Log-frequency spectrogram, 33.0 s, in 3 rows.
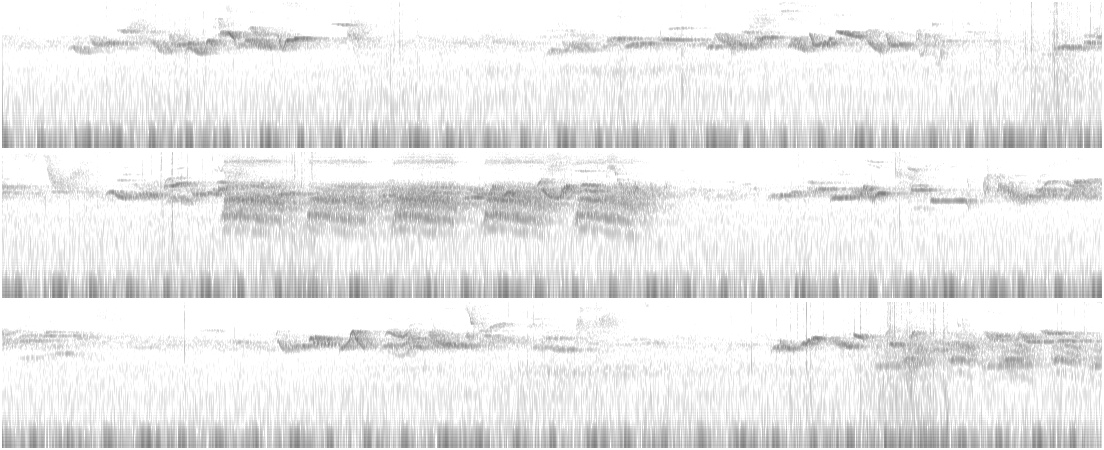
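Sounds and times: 
birds chirping and twittering in a dawn chorus: 1.0 - 23.2, 24.1 - 32.9.

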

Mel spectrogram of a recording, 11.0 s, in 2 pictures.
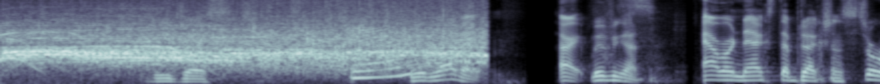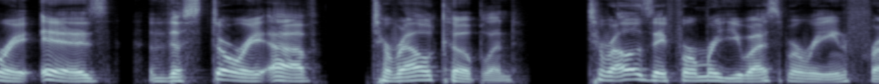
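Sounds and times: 
applause of many hands clapping: 0.0 - 3.1
speech: 1.0 - 1.5, 2.2 - 10.9.

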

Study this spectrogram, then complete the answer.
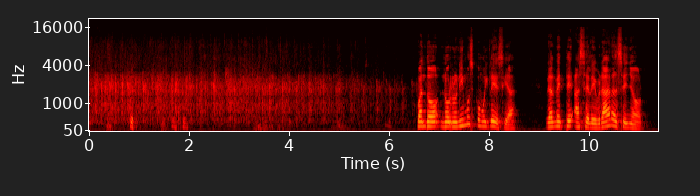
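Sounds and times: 
audience applause: 0.0 - 6.6
speech: 0.8 - 2.1, 6.6 - 8.6, 9.2 - 11.1.

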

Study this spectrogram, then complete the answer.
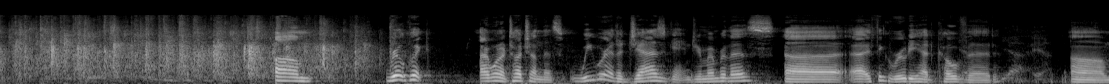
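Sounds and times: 
crowd applause: 0.0 - 4.0
speech: 2.8 - 3.2, 3.9 - 11.0
person calling out: 9.5 - 10.6.

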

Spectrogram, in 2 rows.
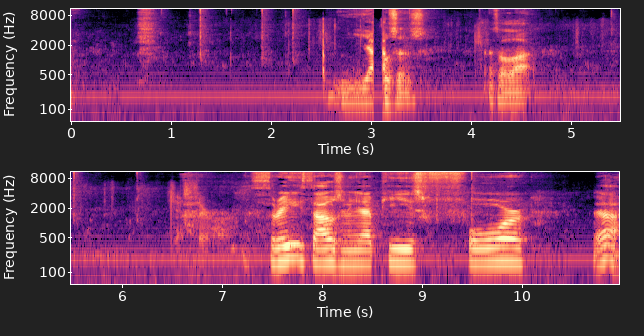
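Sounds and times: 
electrical hum: 0.0 - 10.9
computer mouse clicks: 1.2 - 2.7, 5.0 - 6.3
speech: 2.9 - 4.7, 6.8 - 10.1, 10.7 - 10.9.

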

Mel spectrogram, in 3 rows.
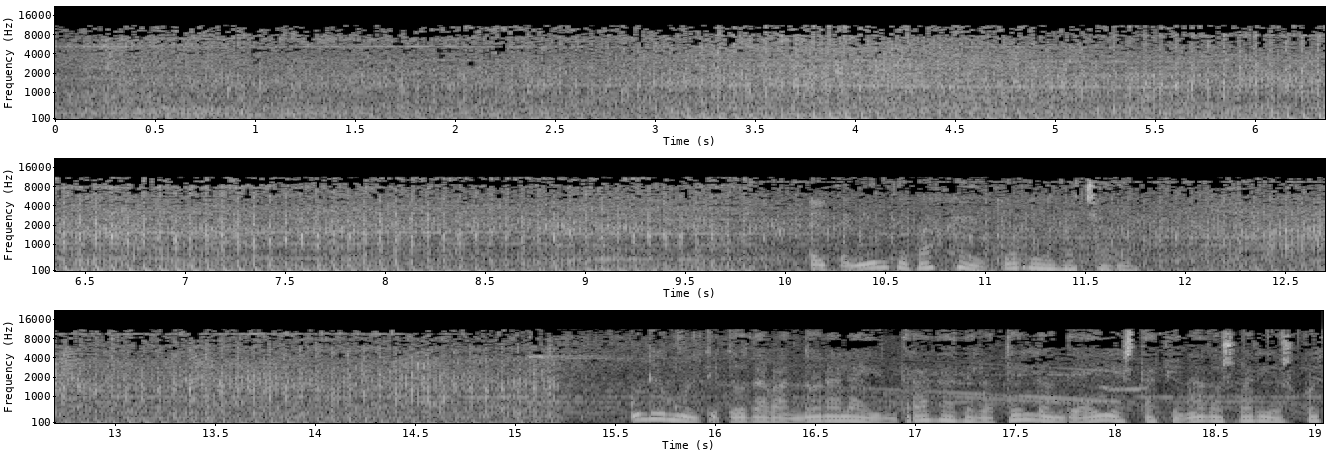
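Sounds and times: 
aircraft landing on a vacant lot near a hotel: 0.0 - 15.3
speech: 10.2 - 12.0, 15.6 - 19.0.

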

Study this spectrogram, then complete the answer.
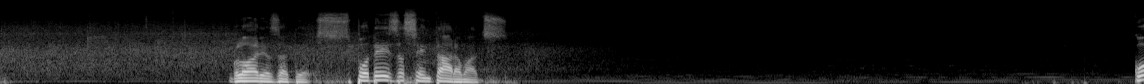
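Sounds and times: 
audience applause: 0.0 - 6.4
speech: 2.3 - 5.1.

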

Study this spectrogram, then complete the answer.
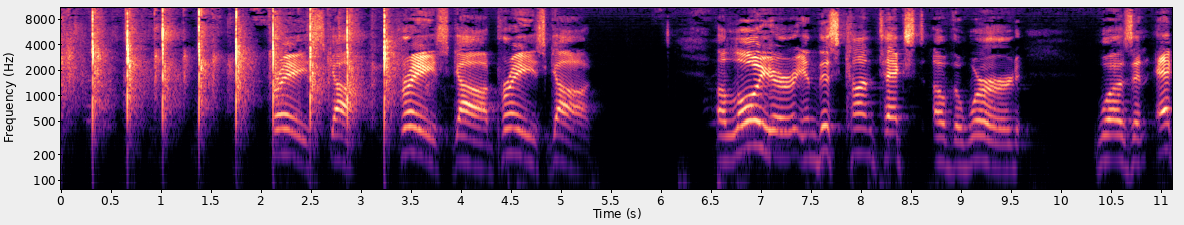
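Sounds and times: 
audience clapping hands: 0.0 - 3.8
speech: 2.2 - 5.4, 6.6 - 9.7, 10.4 - 11.1.

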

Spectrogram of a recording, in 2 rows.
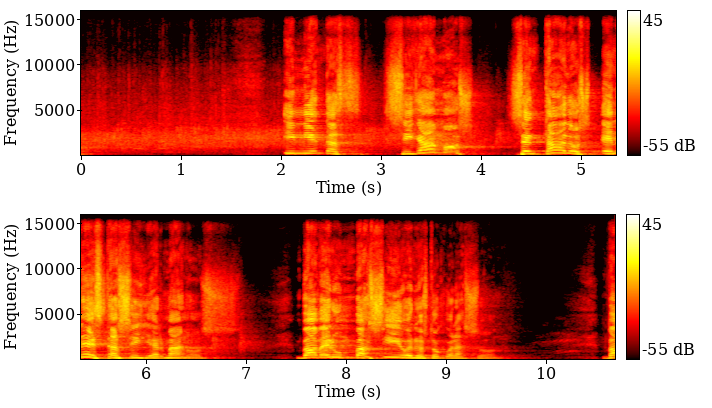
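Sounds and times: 
audience applauding: 0.0 - 5.1
speech: 2.0 - 6.8, 7.5 - 9.6.

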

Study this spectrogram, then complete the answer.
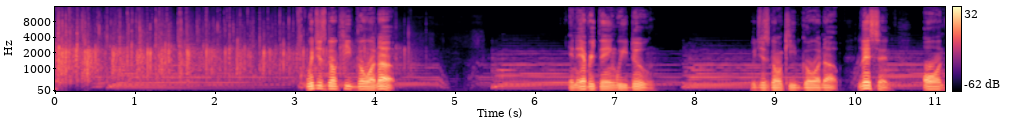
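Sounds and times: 
applause: 0.0 - 4.7
speech: 3.1 - 4.4, 6.4 - 7.6, 8.7 - 11.1.

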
